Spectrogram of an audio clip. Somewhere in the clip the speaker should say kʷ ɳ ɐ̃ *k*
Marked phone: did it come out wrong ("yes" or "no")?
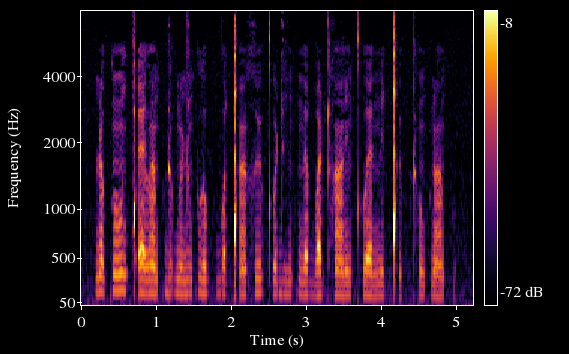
yes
